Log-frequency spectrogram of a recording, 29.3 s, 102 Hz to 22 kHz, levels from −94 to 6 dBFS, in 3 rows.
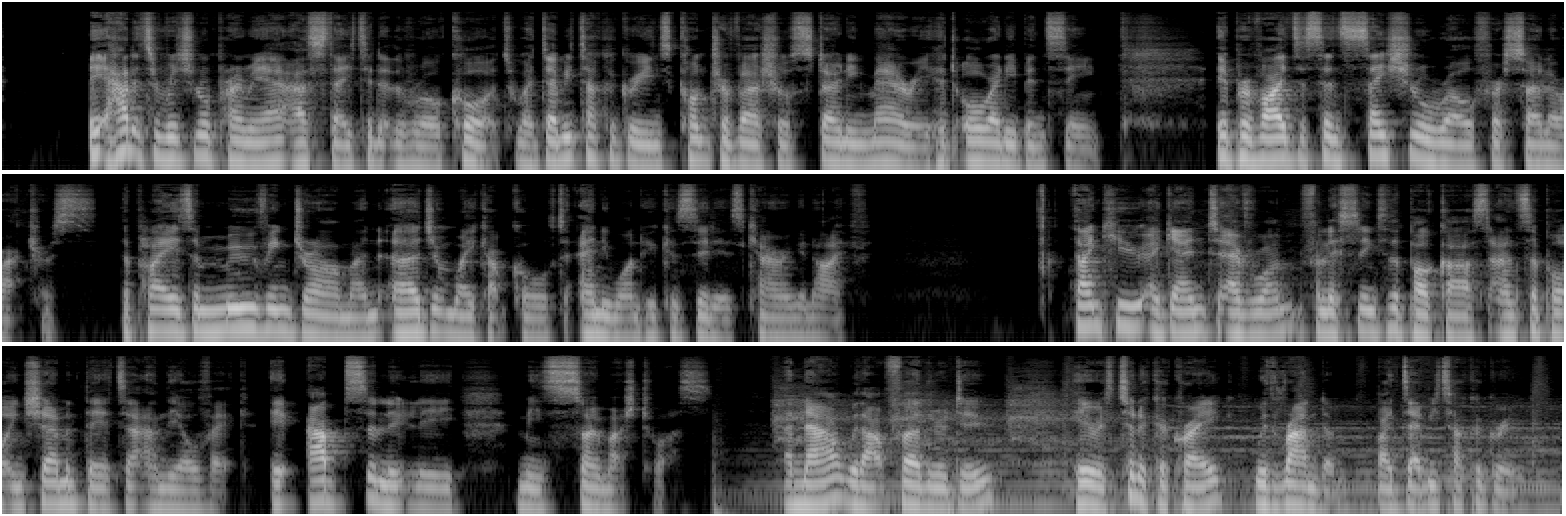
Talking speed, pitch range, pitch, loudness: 180 wpm, 115-140 Hz, 130 Hz, -27 LUFS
